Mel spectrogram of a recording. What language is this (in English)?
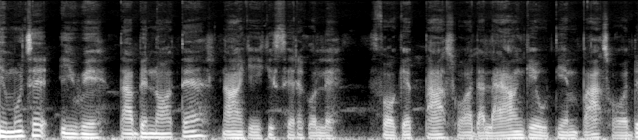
Kalenjin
